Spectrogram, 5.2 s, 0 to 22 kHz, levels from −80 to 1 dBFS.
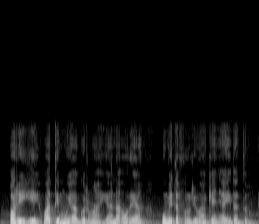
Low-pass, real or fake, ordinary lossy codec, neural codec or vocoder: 9.9 kHz; fake; none; vocoder, 22.05 kHz, 80 mel bands, WaveNeXt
